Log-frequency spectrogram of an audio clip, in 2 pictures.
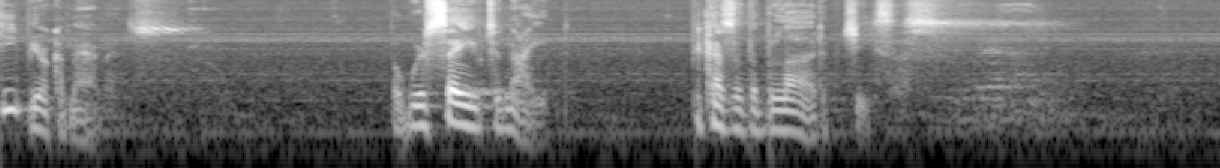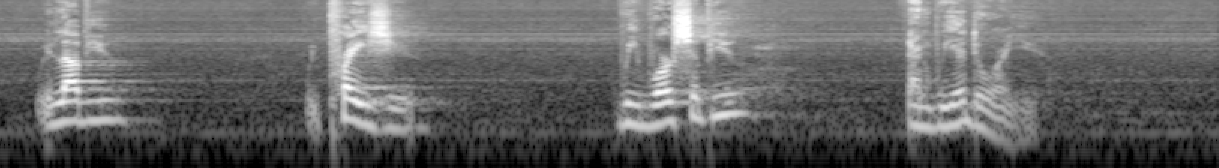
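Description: A man speaks slowly and expressively into a microphone, with pauses between phrases.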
